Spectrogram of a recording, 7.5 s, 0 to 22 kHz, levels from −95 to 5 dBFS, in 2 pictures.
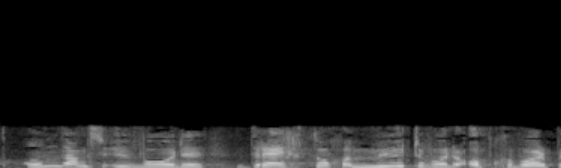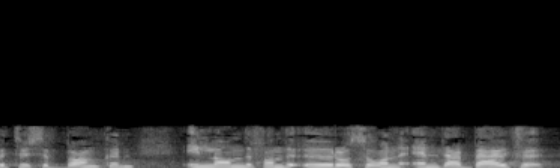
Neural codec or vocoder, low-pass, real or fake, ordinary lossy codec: none; 5.4 kHz; real; AAC, 32 kbps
